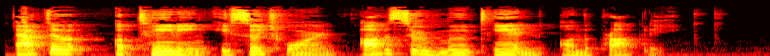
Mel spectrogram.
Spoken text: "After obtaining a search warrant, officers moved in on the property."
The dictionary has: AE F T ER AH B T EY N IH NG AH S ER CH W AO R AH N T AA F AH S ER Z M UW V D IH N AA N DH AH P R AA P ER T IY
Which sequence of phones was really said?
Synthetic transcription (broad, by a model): AE F T ER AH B T EY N IH NG AH S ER CH W AO R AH N T AA F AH S ER M UW V D IH N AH N DH AH P R AA P ER T IY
